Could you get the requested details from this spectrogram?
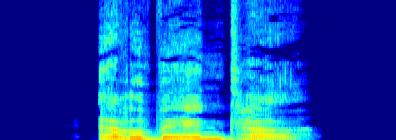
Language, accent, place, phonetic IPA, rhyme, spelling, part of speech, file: German, Germany, Berlin, [ɛɐ̯ˈvɛːntɐ], -ɛːntɐ, erwähnter, adjective, De-erwähnter.ogg
- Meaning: inflection of erwähnt: 1. strong/mixed nominative masculine singular 2. strong genitive/dative feminine singular 3. strong genitive plural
